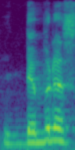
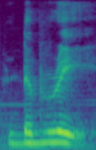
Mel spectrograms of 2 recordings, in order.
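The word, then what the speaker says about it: debris: जैसे है वो है तो यहां पर डिबेस नहीं है मेरे भाई यह है डिब्र डिब्र यह देखिए वर्ड काफी लोग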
